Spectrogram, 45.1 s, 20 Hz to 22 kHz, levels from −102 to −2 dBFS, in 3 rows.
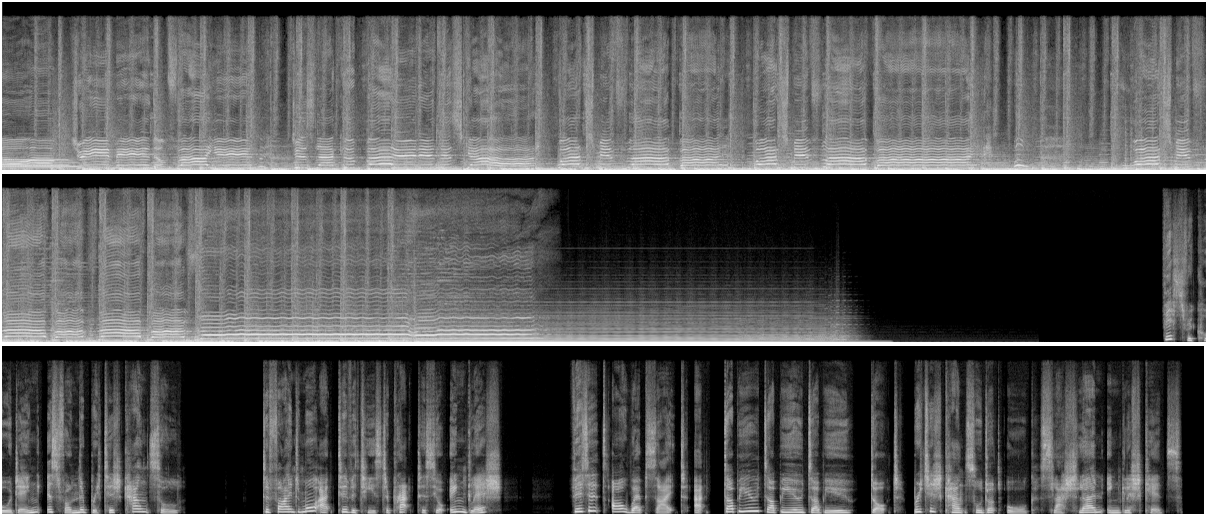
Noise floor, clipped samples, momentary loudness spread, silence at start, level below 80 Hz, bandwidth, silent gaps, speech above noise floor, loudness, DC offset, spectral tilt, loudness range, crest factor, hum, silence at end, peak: under -90 dBFS; under 0.1%; 14 LU; 0 s; -30 dBFS; over 20 kHz; 28.97-29.55 s, 32.41-33.36 s, 36.64-36.73 s, 37.00-37.19 s, 38.95-39.13 s, 40.81-40.96 s, 41.40-41.51 s; over 65 dB; -18 LUFS; under 0.1%; -5 dB/octave; 12 LU; 14 dB; none; 0.3 s; -6 dBFS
